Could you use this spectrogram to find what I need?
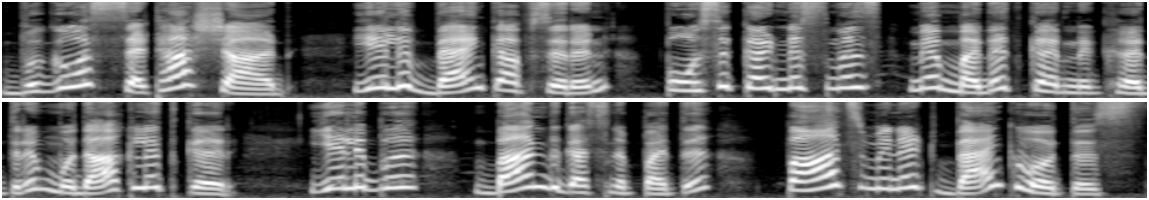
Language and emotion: Kashmiri, happy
